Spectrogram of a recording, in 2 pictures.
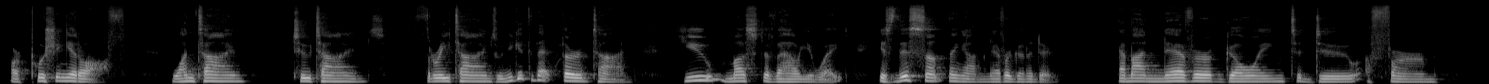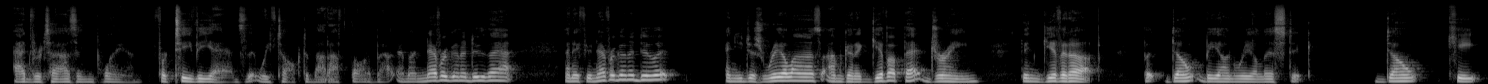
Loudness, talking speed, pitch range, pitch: -27 LUFS, 170 wpm, 130-155 Hz, 140 Hz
